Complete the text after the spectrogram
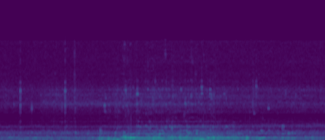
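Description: Air bubbles gurgle and rumble as a diver exhales through a regulator underwater.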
